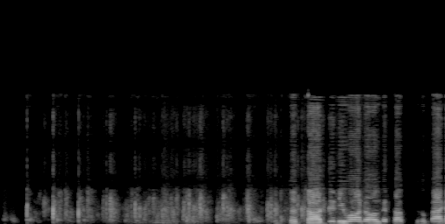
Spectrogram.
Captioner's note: applause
